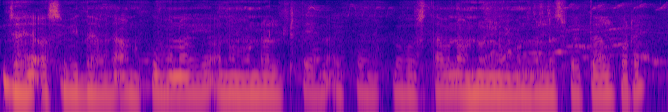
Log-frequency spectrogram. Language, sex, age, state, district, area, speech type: Santali, male, 45-60, Jharkhand, East Singhbhum, rural, spontaneous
